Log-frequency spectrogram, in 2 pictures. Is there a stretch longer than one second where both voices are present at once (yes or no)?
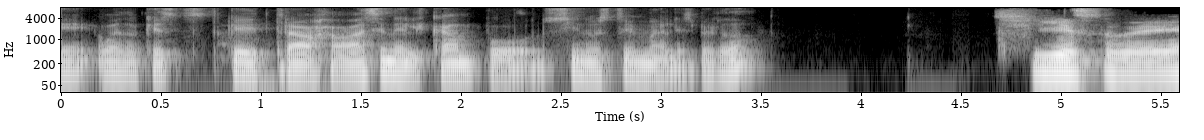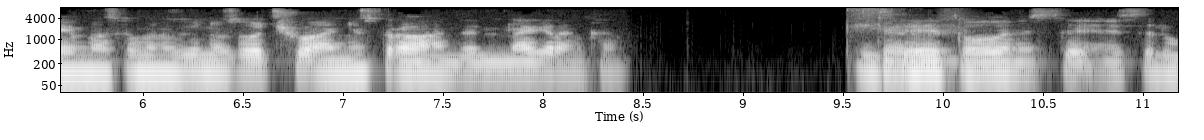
no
